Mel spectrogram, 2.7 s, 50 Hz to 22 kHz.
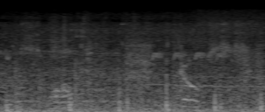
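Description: Horse hooves clip-clopping at a walk in the video game Red Dead Redemption 2, a light, uneven patter heard beneath someone talking.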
